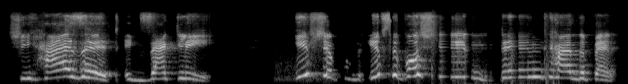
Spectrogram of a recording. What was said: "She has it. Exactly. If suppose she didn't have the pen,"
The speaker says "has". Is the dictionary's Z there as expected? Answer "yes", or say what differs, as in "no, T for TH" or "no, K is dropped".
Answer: yes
